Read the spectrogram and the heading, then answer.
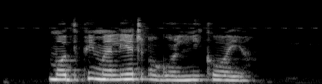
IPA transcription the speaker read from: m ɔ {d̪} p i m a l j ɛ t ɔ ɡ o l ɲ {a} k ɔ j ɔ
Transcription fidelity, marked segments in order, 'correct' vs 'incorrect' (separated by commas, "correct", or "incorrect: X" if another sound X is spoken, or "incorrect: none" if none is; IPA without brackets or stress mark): correct, incorrect: i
